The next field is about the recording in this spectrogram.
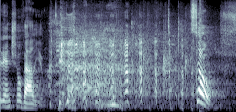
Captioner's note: justices and audience laughing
